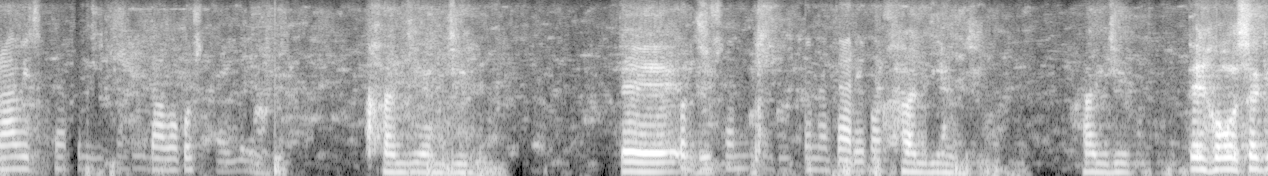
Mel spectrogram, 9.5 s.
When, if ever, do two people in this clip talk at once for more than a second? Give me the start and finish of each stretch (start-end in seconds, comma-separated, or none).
none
